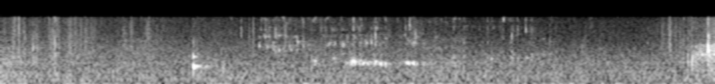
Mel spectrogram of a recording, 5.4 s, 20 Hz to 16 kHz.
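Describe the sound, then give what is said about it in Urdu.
Half a liter of water being poured into a cooking pot to make Kashmiri tea, a quiet, steady liquid wash with a few soft drips and splashes scattered through it, no voices present. “آدھا لیٹر پانی, آدھا لیٹر پانی میں ایک چائے کا چمچ سس پتی, 6 عدد چھوٹی الائچی.”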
